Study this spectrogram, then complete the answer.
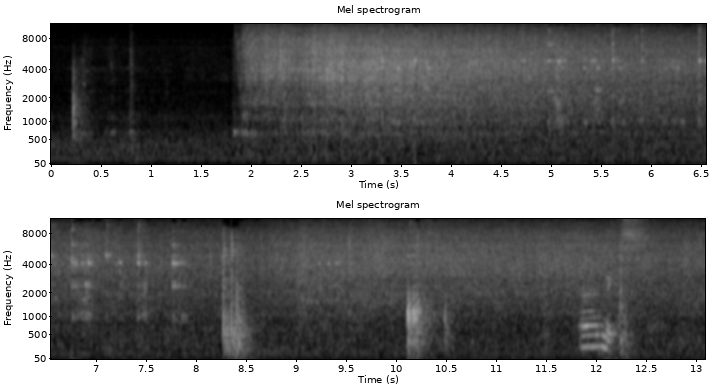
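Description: Onions hit hot oil already seasoned with whole spices such as green cardamom, setting off a loud, steady sizzle that holds throughout, with a few clinks and scrapes of stirring and no talking.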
